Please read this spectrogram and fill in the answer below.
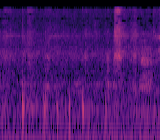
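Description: Faint strokes of a pen writing on a paper notebook page, heard as a run of soft short ticks, several a second.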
